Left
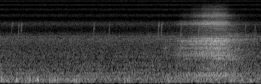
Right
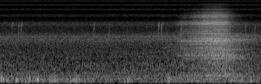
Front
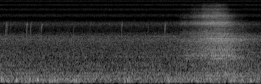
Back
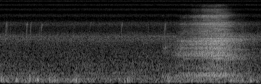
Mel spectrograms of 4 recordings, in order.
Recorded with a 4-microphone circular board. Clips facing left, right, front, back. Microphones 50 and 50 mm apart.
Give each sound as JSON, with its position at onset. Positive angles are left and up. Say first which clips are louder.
{"t": 1.6, "sound": "breathing", "louder": "left 3 dB, back 6 dB", "azimuth_deg": 145, "distance_m": 8.0}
